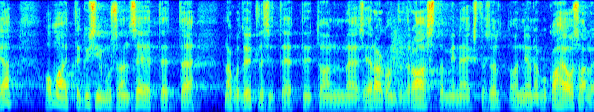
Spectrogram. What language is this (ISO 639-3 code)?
est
